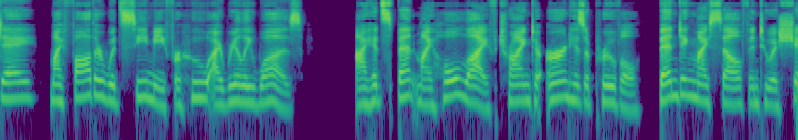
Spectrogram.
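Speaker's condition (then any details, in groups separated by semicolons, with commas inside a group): No condition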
